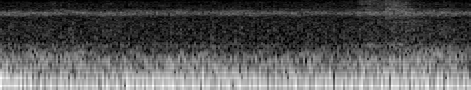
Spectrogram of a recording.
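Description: Steady low hum with a faint hiss over it, unchanging throughout: background noise from the church's building or sound system.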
